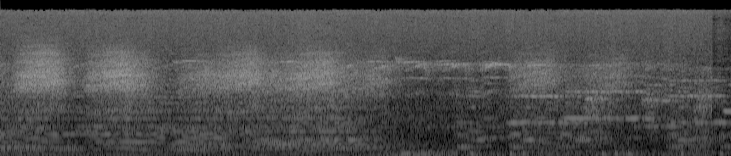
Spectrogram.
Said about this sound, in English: Just waiting for the birds to stop.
